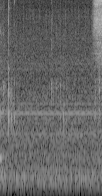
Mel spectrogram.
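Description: Quiet room tone: a steady background hiss with a faint thin high tone, and a couple of soft clicks just after the start.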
